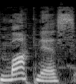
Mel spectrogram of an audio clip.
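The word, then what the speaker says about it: Macnas: center okay all right it's pronounced mockus and it's Irish for frolicking oh you're going to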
